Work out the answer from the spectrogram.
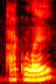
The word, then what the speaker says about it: Aquilae: I think it's called Stu says it's pronounced aquilae is that what you're saying Stu equally uh Deeds as half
